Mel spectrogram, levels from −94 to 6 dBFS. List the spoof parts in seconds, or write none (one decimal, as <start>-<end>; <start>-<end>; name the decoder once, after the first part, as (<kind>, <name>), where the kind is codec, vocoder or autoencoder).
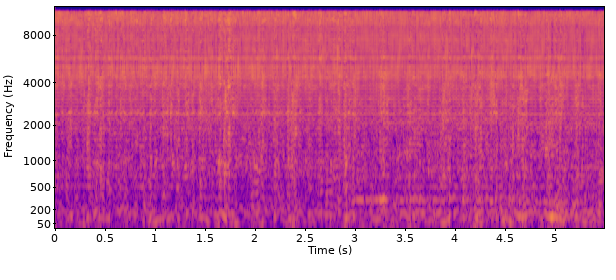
0.0-5.5 (vocoder, BigVGAN v2)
